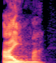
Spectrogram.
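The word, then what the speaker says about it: Ayma: Ya, el Aima, para los que no saben, se escribe A-Y-M-A, Aima.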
